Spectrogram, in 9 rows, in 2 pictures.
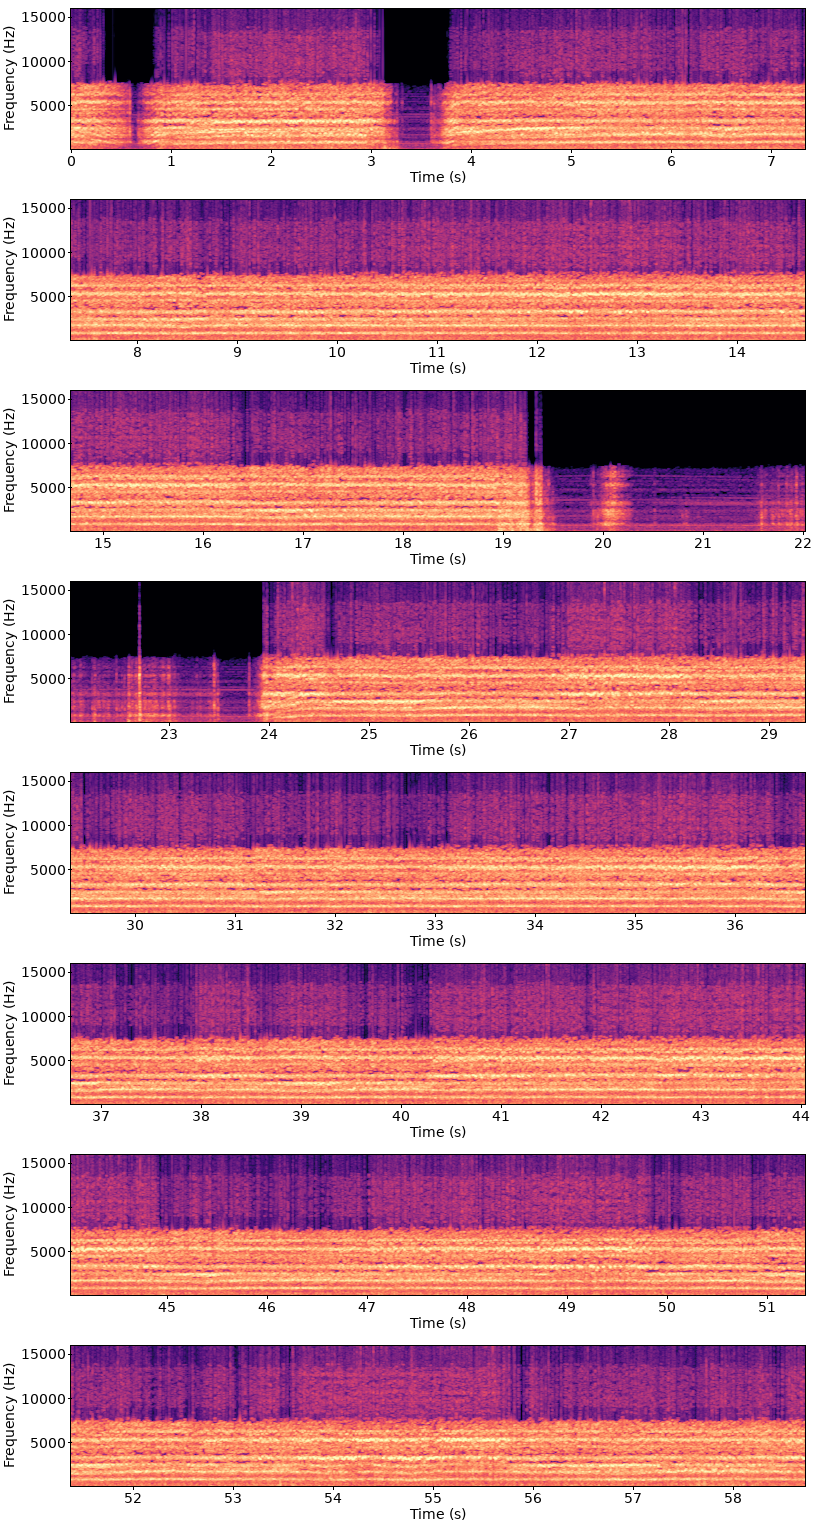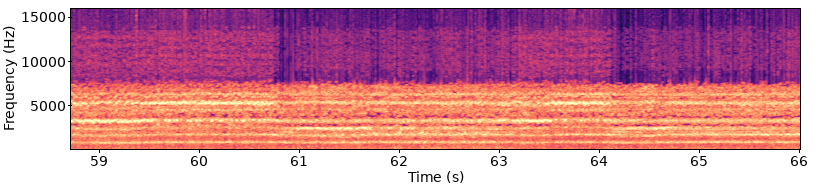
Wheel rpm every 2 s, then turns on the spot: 130, 130, 200, 230, 230, 240, 230, 230, 230, 140, 10, 20, 200, 230, 230, 230, 230, 230, 230, 220, 230, 230, 230, 230, 230, 220, 230, 220, 220, 220, 220, 230, 230.
none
